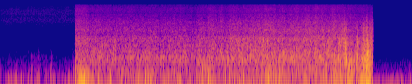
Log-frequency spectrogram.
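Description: Loud, steady rush of fast-flowing floodwater with wind on the microphone. It starts suddenly about a second in and cuts off abruptly near the end.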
